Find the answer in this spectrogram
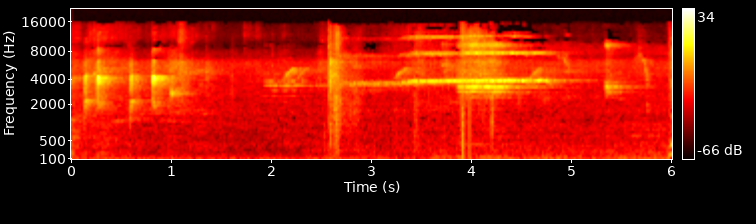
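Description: Small cage birds chirping: a few short, high rising chirps and a thin high whistle, with a couple of sharp clicks as the clay nest pot is handled.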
